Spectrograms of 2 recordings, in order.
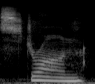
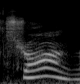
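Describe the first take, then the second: First: "strong" with a nasal o, slightly off; mispronounced strong. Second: Strong with a clear r and open o; correcting pronunciation. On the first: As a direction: say "strong" the way the learner does, a bit wrong. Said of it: "Not strong. Strong". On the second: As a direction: say "Strong" carefully, teaching the sound. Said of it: "Strong, not stone". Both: Shown as a demonstration.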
